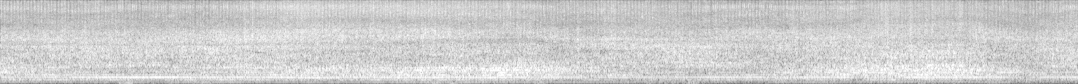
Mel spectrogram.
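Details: Small engine that sat all winter, primed about five times: holds a steady, even buzz throughout with no surging, misses or knocking; it runs well.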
